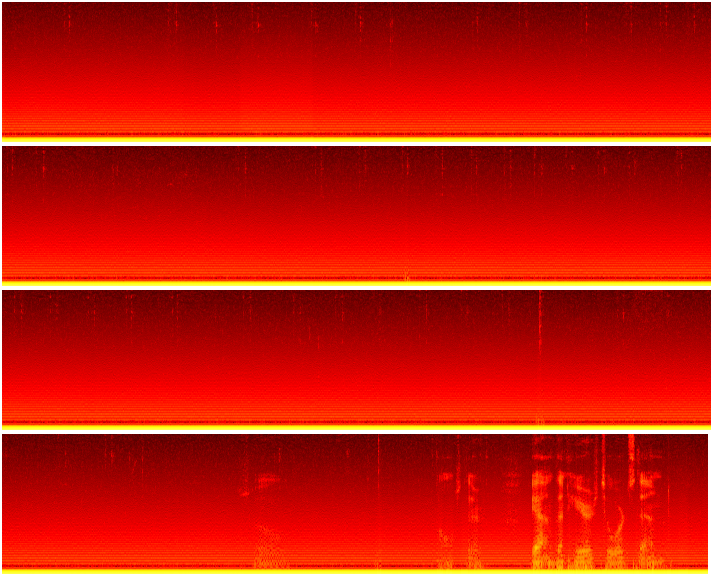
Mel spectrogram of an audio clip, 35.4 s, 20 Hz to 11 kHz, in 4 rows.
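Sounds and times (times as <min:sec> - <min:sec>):
constant soft hiss: 0:00.0 - 0:35.4
computer mouse clicking while tracing with a paths tool: 0:05.8 - 0:29.4, 0:30.0 - 0:32.8
speech: 0:33.3 - 0:35.0.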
